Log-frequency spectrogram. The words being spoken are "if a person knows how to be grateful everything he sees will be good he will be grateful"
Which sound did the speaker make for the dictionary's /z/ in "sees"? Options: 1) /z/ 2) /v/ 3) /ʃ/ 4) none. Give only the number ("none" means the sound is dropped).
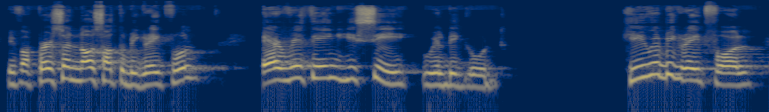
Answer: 4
